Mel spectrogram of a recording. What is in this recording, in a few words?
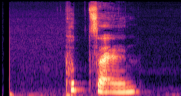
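"puzzle", Australian English; PictureDictionary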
